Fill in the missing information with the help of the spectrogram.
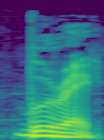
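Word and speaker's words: Bouré: Snack Bar, Oxford Boar. Am I saying that right? Bure. Thank you.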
